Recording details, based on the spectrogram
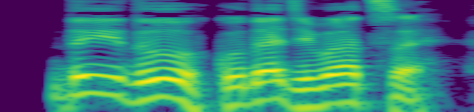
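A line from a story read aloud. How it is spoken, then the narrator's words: Glad chuckle. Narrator (Russian): хохотнул я, радуясь, что в этот раз мой брат вернулся невредимым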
